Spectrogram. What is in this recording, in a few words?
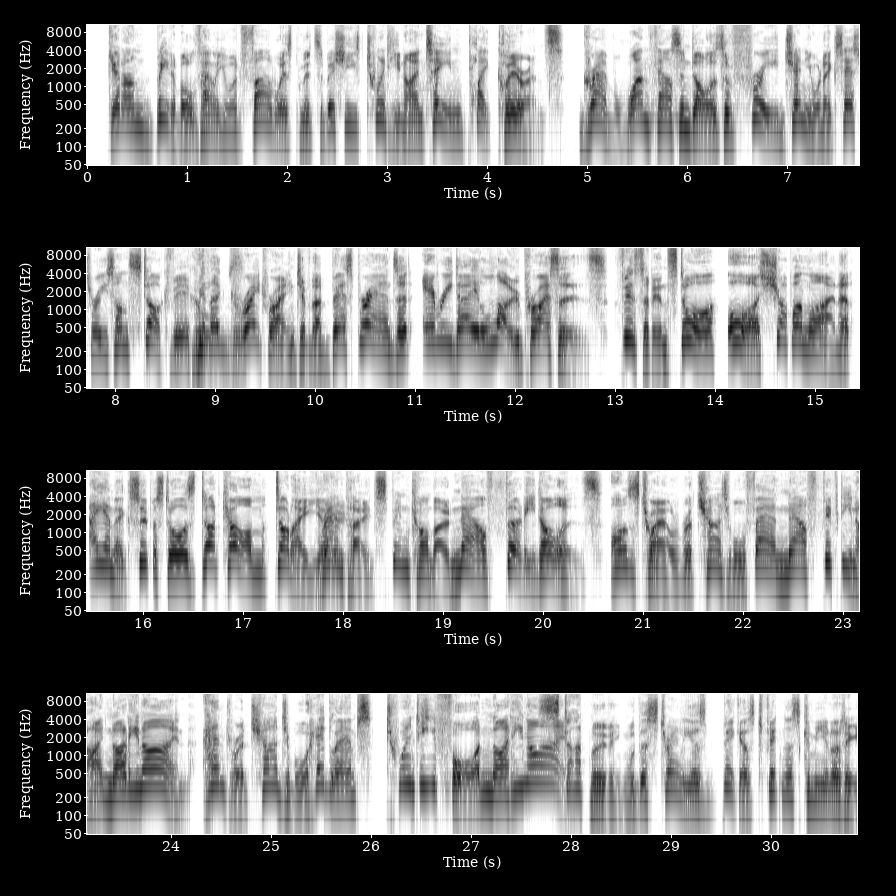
Hard Sell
